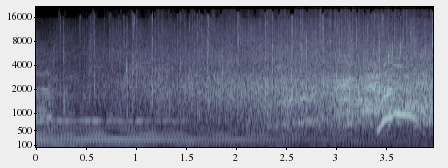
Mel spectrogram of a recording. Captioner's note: cheering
